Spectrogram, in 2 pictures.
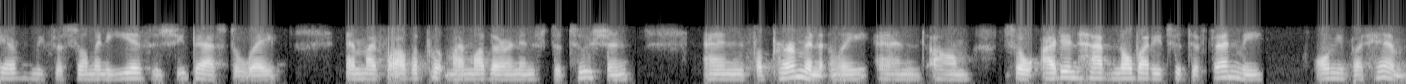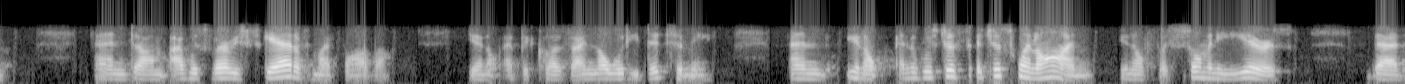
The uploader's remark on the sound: from the 100 Pounders Phone Meeting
